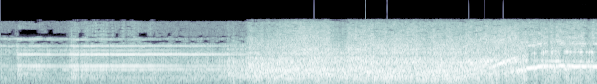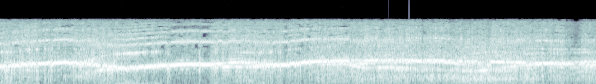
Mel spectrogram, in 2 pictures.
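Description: Fire engine sirens wail loudly at night, rising and falling in long sweeps over a steady rumble of engines, preceded by a brief blaring horn-like tone at the start. No one speaks.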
